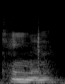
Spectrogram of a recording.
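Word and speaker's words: Caenan: quality stuff there was the canaine or kanan is how it's pronounced actually and uh they're really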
